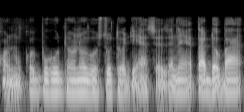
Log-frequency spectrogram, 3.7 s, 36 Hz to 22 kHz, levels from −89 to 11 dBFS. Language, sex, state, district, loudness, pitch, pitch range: Assamese, male, Assam, Sonitpur, -15 LUFS, 110 Hz, 110-115 Hz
